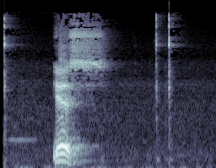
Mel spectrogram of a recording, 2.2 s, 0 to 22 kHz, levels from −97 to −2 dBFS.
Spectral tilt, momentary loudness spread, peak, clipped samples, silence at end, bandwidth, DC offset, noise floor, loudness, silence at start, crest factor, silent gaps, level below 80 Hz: -2 dB/octave; 20 LU; 0 dBFS; under 0.1%; 0.45 s; 16.5 kHz; under 0.1%; -38 dBFS; -16 LUFS; 0.05 s; 18 dB; none; -56 dBFS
